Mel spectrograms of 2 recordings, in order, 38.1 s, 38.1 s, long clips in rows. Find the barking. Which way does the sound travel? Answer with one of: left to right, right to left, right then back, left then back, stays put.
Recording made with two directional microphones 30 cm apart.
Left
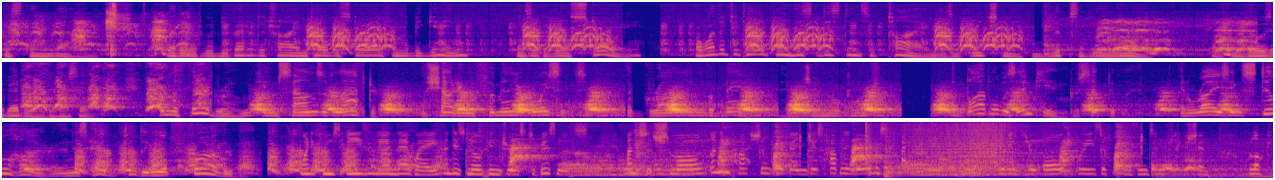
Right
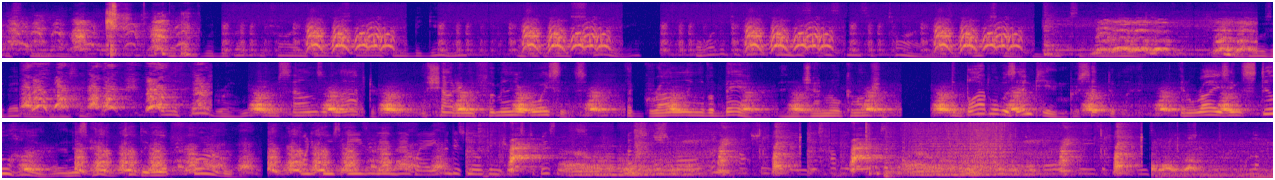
left then back.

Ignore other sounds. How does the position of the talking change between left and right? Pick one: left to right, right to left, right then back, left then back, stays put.
right then back.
